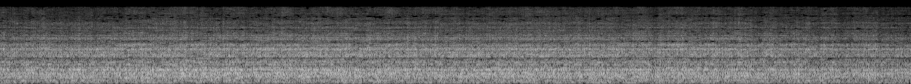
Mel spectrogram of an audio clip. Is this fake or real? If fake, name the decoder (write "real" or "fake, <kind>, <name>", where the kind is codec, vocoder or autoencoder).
real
